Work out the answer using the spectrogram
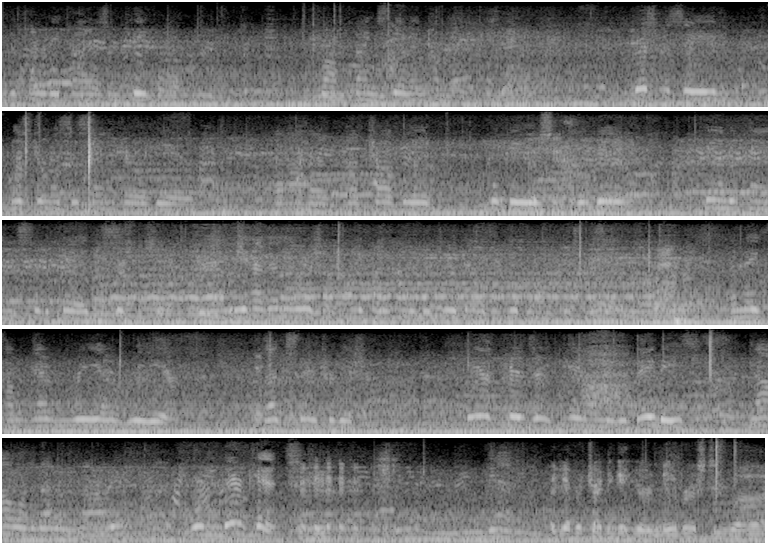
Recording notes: In this episode we go live on location at the Christmas light display by a Brother Shriner called “Wonderland at Roseville”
